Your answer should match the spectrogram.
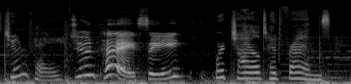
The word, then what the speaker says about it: Junpei: I just call him Jumpy. His name is Junpei.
